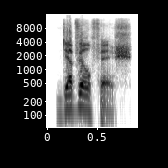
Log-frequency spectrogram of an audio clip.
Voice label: "devilfish", American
